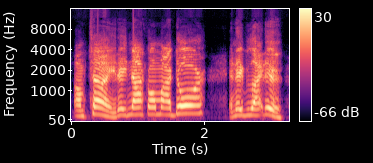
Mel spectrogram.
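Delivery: usual speaking voice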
